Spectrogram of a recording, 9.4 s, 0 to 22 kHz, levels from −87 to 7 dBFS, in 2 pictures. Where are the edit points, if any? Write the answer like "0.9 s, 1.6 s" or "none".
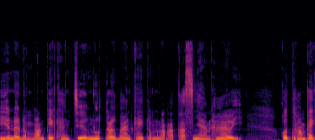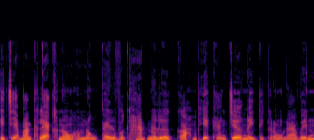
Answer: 7.7 s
